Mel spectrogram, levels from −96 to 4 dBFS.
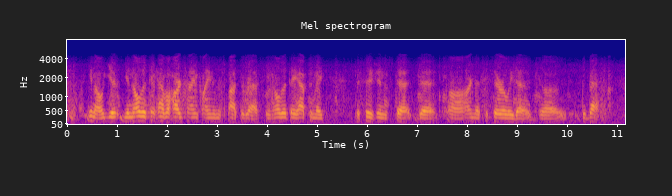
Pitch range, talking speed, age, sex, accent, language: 125-145 Hz, 175 wpm, 60-79, male, American, English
